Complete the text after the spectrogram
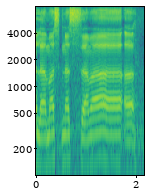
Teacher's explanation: وَأَنَّا لَمَسْنَا السَّمَاءَ، یہاں پر مد متصل ہے، حرف مدہ کے بعد حمزہ اسی کلمے میں ہے تو اسی وجہ سے مد متصل ہوگا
